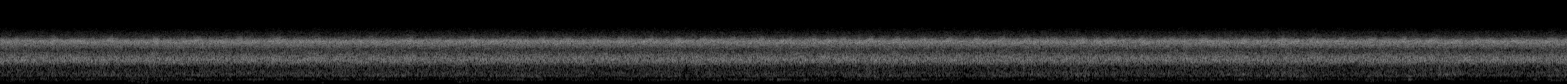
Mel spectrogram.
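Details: Night chorus of frogs in a calm rural setting: countless callers blend into a steady, shimmering drone of croaks and trills, constant in loudness throughout.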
